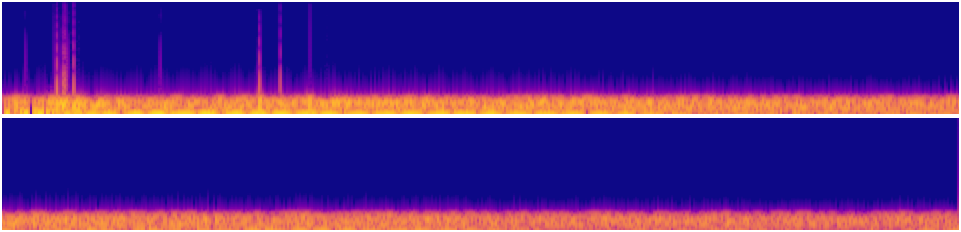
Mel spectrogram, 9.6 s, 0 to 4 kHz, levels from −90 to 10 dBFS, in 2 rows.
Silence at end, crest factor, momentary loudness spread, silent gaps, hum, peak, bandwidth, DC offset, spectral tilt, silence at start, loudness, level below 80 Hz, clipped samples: 0 s; 12 dB; 12 LU; none; none; 0 dBFS; 1.1 kHz; under 0.1%; -15 dB/octave; 0 s; -19 LUFS; -22 dBFS; under 0.1%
